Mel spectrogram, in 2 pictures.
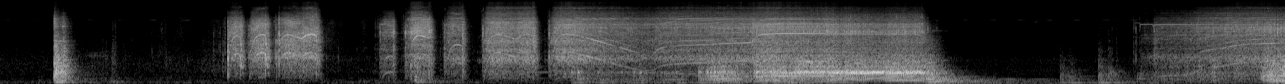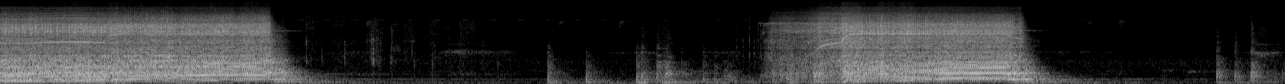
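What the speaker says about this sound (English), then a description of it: "Now I'm just using a center drill, so that way it doesn't walk as badly." A center drill bores holes in a steel plate for a hybrid exo cage, giving three long, loud bursts of whining, grinding noise with quieter gaps and a few short clattering knocks between them.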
